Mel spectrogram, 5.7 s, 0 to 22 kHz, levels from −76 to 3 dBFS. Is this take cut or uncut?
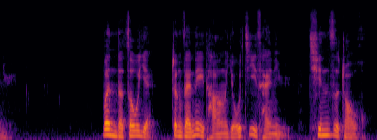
cut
